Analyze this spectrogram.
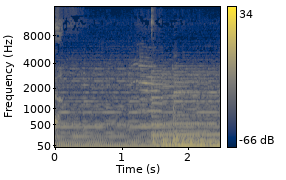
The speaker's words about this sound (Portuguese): Minha gatinha já está miando aqui na janela, está varando, Está dizendo, pai, chega, acabou, pai. Quer botar comida para mim? minha gatinha.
